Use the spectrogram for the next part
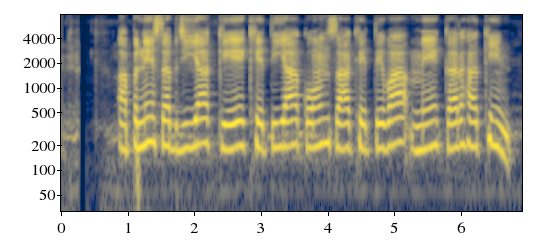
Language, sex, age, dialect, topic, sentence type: Magahi, male, 18-24, Central/Standard, agriculture, question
